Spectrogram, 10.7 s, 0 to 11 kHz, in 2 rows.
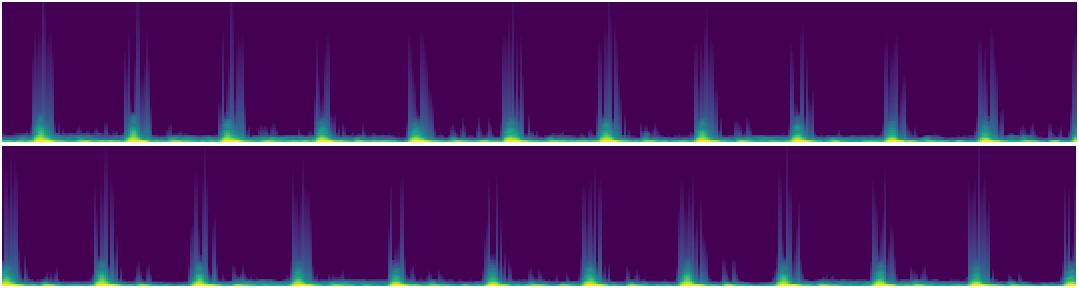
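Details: Male heart auscultated with a stethoscope on himself after a workout set: strong, regular heartbeat about 125 beats a minute, fast but steady rhythm, normal heart sounds after exertion.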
